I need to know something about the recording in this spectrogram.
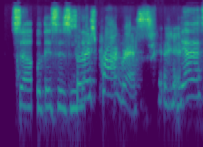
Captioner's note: laugh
